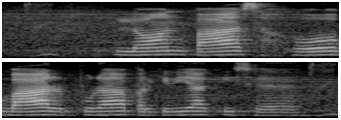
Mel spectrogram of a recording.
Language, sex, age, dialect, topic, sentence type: Magahi, female, 36-40, Northeastern/Surjapuri, banking, question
